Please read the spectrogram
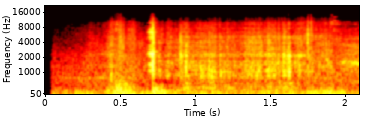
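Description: Kick scooter wheels rolling over rough concrete, a knock as it pops onto a painted ledge under a second in, then the scooter grinding along the ledge with a steady scrape.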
